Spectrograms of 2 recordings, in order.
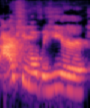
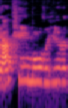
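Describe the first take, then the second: First: Said in the usual way. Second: High, put-on innocent voice; mock confused sweetness. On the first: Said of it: "I think that's what she said". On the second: Vlogger mimicking the star's excuse for coming over, fake sweet. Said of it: "like, confused and be like".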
